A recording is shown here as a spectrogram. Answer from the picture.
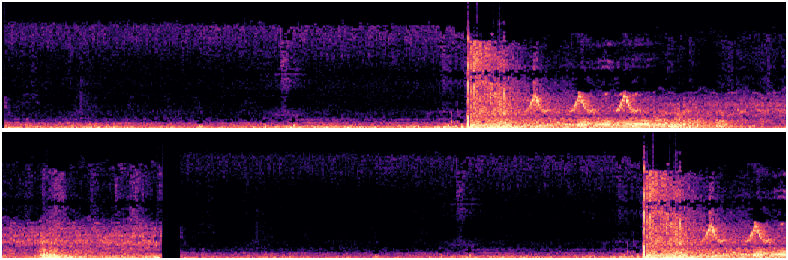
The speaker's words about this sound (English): So that one was pretty far away, but you guys heard that sucker. That was actually a pretty dang big explosion detonation.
